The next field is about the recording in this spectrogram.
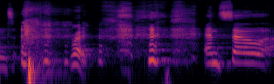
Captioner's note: chuckles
